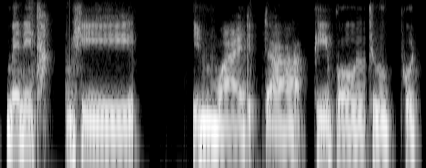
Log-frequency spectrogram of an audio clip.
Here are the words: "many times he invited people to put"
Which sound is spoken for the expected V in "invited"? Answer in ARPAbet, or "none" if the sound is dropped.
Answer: W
